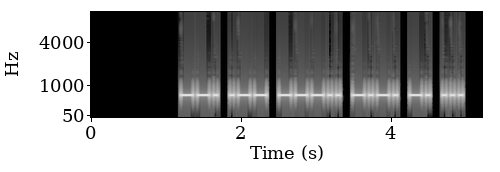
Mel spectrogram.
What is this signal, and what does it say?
Morse code, heard as a keyed tone, about 22 wpm, 700 Hz. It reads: GW8CNS
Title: DXCC-100 Call Signs - 6 Characters - Repeated 2x - 22wpm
